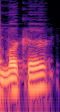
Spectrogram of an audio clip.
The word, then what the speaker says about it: Merkur: Now, the one car you mentioned that you don't currently own that would fit into the next generation, is that Mercure? Is that how you say it? – Yeah, Mercure. Yeah, absolutely.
